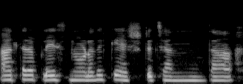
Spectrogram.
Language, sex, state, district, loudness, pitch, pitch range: Kannada, female, Karnataka, Shimoga, -23 LUFS, 195 Hz, 185-210 Hz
